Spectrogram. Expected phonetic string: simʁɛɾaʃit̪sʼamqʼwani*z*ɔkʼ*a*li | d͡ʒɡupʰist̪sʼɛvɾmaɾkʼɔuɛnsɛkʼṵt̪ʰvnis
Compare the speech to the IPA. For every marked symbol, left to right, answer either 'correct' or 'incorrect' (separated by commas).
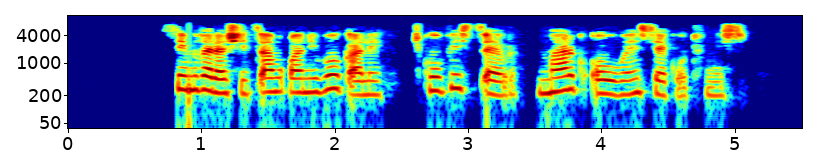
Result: incorrect, correct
